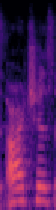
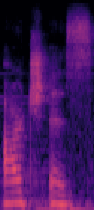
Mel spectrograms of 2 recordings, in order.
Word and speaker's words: Arches: I'll probably keep saying arches me too to see you Anna thanks for coming I refuse to say it like that arsh means Ash means but in German so it sounds weird for me same same so for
